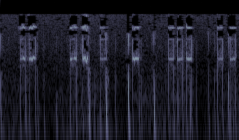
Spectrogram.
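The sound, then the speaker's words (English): A long run of touch-tone dialing beeps on a Sprint phone line, each a short dual-pitched tone, pressed in quick irregular bursts with brief pauses between groups as an authorization code and then a lengthy overseas number are entered. “Enter my authorization code. And then the overseas number.”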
